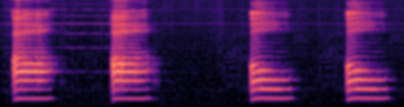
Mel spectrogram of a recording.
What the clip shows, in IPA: ɔ ɔ o o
